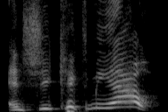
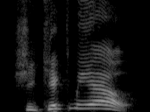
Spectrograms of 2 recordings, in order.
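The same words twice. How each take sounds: First: Kicked-me-out line pitched way up with a rising end; indignant punchline. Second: Said in the usual way. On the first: Real, not acted. Telling viewers how Leia threw him out, pitched high in mock outrage. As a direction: land it high, half outraged and half amused.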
